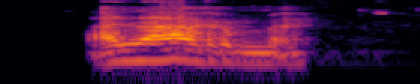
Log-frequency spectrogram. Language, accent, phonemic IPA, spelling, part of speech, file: French, Canada, /a.laʁm/, alarment, verb, LL-Q150 (fra)-alarment.wav
- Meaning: third-person plural present indicative/subjunctive of alarmer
